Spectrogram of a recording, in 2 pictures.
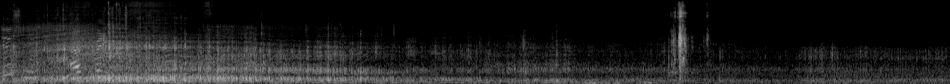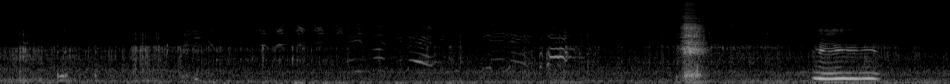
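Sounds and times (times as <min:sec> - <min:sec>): small wheels rolling on pavement: 0:00.0 - 0:19.0.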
